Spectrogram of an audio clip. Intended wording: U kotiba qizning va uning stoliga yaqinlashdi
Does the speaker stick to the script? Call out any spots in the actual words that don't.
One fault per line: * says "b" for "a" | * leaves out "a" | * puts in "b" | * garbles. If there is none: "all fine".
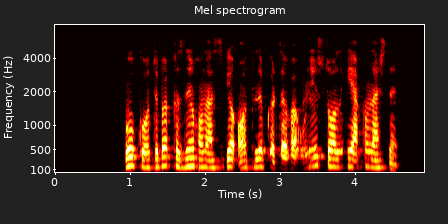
* puts in "xonasiga otilib kirdi"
